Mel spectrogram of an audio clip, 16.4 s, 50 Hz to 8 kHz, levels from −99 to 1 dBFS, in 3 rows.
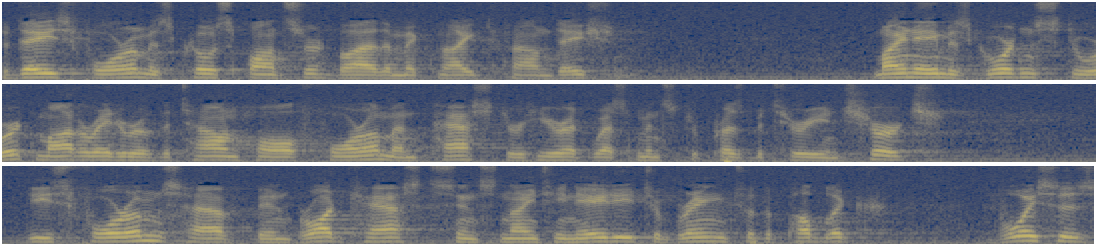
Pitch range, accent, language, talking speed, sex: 120-165 Hz, American, English, 145 wpm, male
